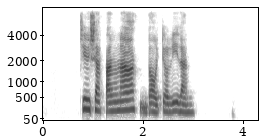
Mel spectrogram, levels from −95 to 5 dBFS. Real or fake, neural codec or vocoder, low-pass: fake; codec, 44.1 kHz, 1.7 kbps, Pupu-Codec; 7.2 kHz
